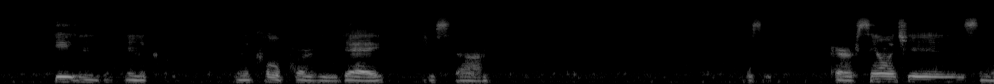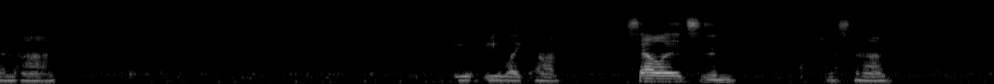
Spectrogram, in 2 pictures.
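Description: An older man speaks calmly, with pauses, close to a microphone.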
